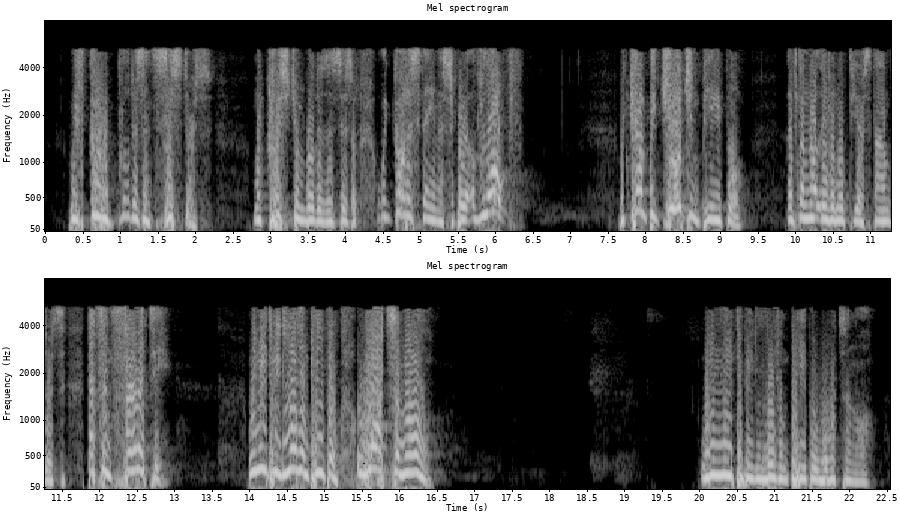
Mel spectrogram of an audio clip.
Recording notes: Recorded live in Liberty Church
